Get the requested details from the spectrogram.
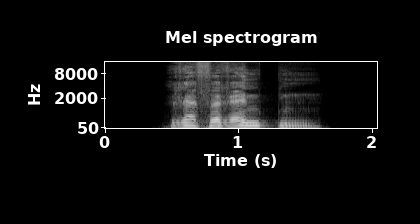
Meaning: plural of Referent
- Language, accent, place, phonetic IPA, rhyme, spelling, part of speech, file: German, Germany, Berlin, [ʁefəˈʁɛntn̩], -ɛntn̩, Referenten, noun, De-Referenten.ogg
